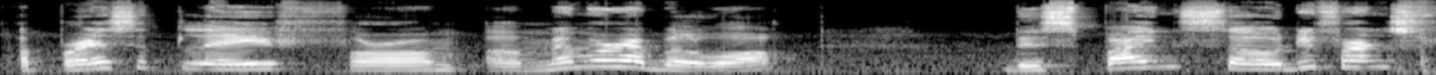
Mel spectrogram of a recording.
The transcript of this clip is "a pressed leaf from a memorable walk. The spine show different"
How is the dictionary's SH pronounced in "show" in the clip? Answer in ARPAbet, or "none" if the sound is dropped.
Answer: S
